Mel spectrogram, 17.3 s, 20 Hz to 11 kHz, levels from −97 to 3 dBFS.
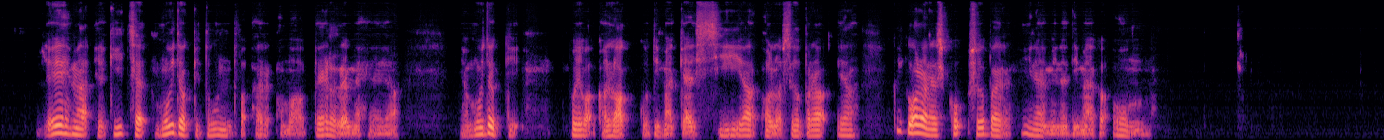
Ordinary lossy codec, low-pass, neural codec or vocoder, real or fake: none; none; vocoder, 22.05 kHz, 80 mel bands, HiFi-GAN; fake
